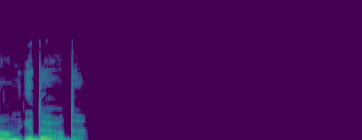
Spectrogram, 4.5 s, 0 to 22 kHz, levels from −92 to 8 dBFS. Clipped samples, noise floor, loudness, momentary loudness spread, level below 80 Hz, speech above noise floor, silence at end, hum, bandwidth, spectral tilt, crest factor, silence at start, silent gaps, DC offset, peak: under 0.1%; under -90 dBFS; -24 LUFS; 18 LU; -68 dBFS; over 65 dB; 3.5 s; none; 13 kHz; -7.5 dB/octave; 20 dB; 0 s; none; under 0.1%; -10 dBFS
